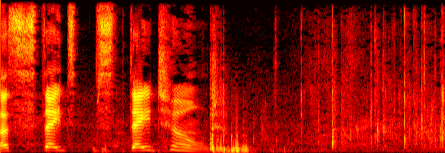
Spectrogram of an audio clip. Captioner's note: applause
